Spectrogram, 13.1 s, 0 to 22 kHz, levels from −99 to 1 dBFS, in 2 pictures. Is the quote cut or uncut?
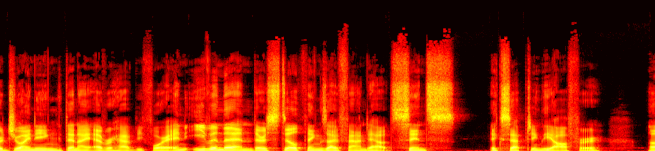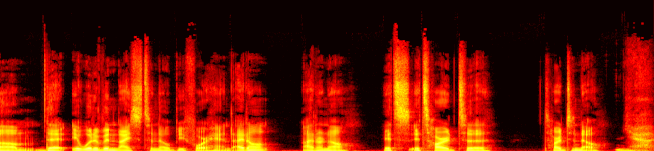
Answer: uncut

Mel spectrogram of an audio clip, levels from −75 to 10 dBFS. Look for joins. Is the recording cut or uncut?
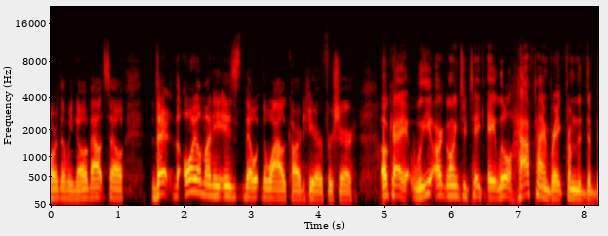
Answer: uncut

